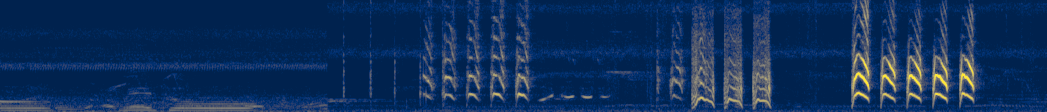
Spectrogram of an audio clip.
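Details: Indian ringneck (rose-ringed parakeet) giving shrill, harsh screeches in quick bursts of four or five, after a brief stretch of humming, voice-like tones.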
